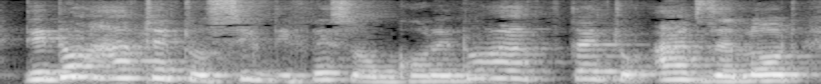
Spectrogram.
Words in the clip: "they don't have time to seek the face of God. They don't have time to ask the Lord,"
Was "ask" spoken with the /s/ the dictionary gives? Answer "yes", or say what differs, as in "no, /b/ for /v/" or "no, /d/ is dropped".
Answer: no, /s/ is dropped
